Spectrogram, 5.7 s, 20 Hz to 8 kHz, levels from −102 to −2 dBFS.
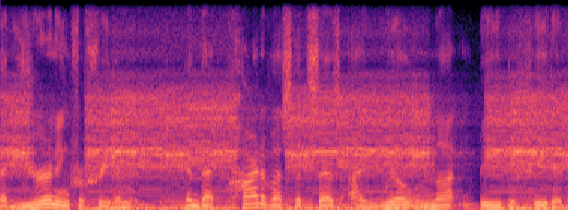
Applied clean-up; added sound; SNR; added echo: none; Guitar; 4 dB; none.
